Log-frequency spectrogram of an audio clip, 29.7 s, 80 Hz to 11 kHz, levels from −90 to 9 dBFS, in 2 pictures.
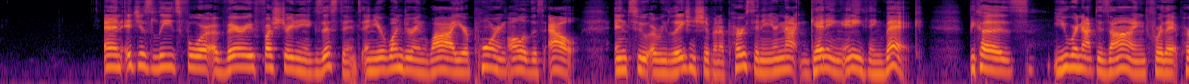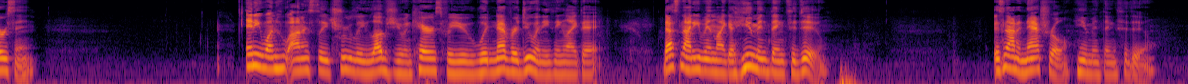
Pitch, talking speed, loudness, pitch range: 175 Hz, 145 wpm, -21 LUFS, 150-195 Hz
